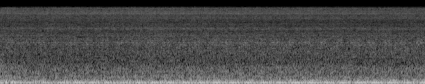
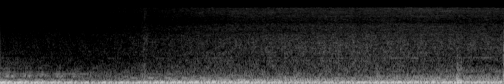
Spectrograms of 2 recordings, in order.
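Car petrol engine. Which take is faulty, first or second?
first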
